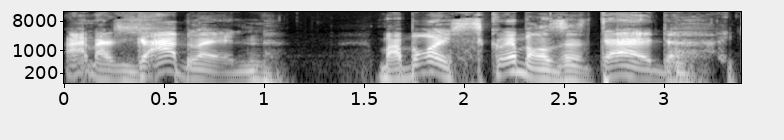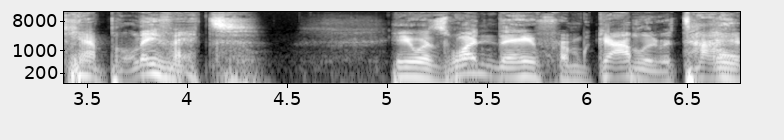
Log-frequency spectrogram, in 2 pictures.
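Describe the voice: In a gruff, put-on character voice, a man speaks at a medium pitch and moderate pace on a very clean recording with a silent background.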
